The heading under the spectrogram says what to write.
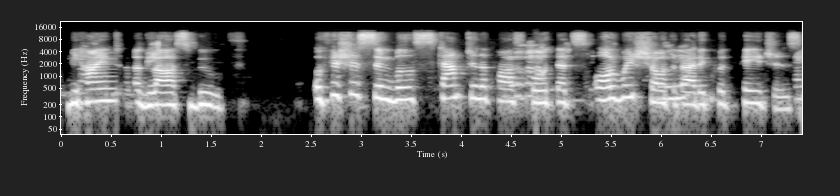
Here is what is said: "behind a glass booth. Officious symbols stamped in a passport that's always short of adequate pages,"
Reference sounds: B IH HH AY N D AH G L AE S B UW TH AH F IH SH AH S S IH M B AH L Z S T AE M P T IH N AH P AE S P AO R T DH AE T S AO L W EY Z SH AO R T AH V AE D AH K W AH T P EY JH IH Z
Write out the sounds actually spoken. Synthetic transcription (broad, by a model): B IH HH AY N D AH G L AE S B UW T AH F IH SH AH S S IH M B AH L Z S T AE M P T IH N AH P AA S P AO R T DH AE T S AO L W EY Z SH AO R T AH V AE D AH K W AH T P EY JH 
